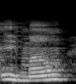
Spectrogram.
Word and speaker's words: irmão: uma vez que a palavra irmão ela ela tem uma tonalidade mais forte no primeiro daí vocês percebem que na palavra irmão a letra A Ele fica mais presente ele fica mais forte é em ponto ó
